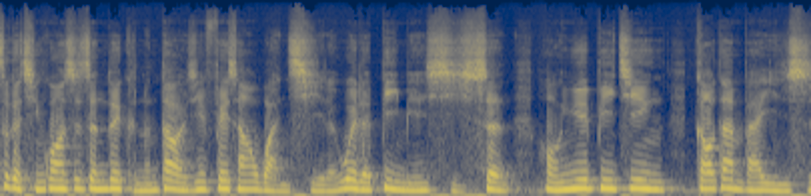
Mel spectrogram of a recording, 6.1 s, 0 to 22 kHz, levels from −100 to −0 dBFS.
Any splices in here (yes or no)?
yes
